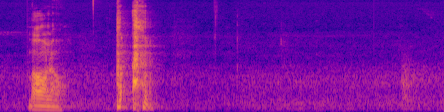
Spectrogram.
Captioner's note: speaking in Spanish; coughing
